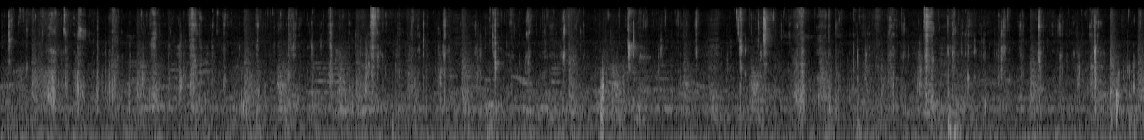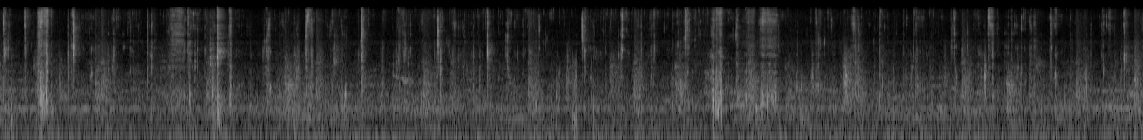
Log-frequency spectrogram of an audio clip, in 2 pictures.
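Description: A person chewing and biting mouthfuls of chicken and fish curry with rice right at the microphone: wet mouth clicks and smacks, irregular, several a second. A faint steady hum runs underneath.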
